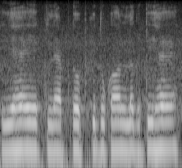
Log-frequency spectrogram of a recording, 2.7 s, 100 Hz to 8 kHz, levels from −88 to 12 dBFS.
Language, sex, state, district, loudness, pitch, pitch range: Hindi, male, Uttar Pradesh, Saharanpur, -14 LUFS, 160 Hz, 155-165 Hz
